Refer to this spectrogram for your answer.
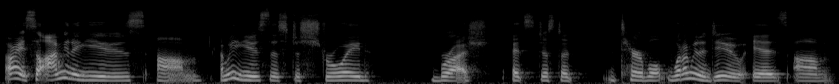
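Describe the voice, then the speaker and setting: A middle-aged woman painter hosts a casual live stream, showing her painting while chatting in a rambling way full of laughs and fillers. Her voice runs on the low side and her pace is measured.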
